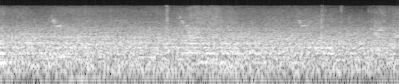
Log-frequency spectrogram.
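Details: Short burst of honey bees humming in a top-bar hive, a constant dense buzz with a few faint high ticks.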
